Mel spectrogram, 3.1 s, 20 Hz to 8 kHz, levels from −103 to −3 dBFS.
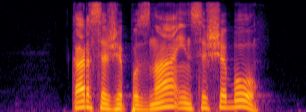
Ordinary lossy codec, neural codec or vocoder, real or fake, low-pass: none; none; real; 7.2 kHz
